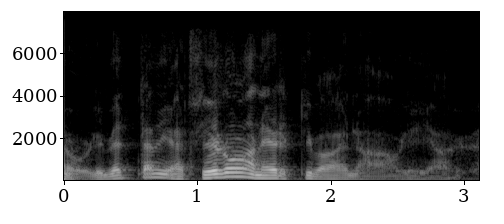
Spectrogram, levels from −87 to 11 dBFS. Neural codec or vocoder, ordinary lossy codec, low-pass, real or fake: none; MP3, 64 kbps; 7.2 kHz; real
